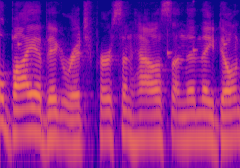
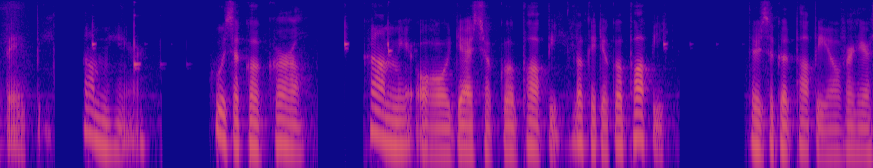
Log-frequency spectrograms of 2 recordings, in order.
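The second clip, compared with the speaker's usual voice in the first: cooing to a scared pet; 7 dB quieter than usual. Real, not acted. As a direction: coax the dog over softly. Cooing to dog.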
